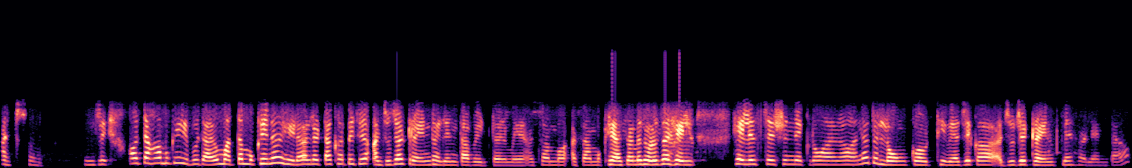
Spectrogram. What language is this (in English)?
Sindhi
